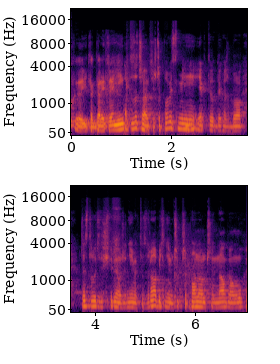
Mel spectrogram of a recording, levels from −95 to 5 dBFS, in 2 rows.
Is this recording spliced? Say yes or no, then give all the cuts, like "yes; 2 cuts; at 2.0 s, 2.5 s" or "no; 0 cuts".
yes; 1 cut; at 5.6 s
